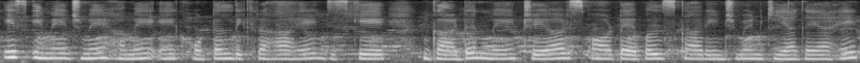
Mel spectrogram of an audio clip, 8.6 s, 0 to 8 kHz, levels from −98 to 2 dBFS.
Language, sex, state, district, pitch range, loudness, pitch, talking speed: Hindi, female, Madhya Pradesh, Dhar, 205-225 Hz, -19 LUFS, 210 Hz, 140 wpm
